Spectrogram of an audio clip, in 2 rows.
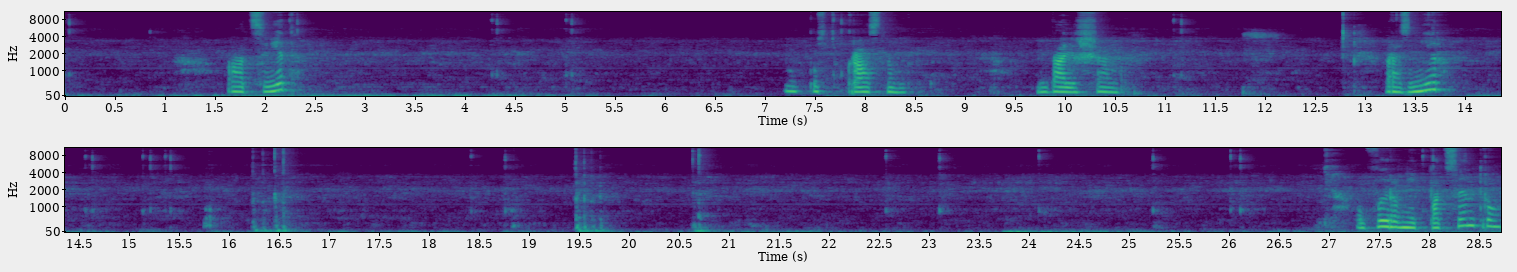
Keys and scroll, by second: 15.9-16.9 typing, 19.1-20.1 typing, 20.6 Return.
